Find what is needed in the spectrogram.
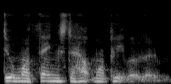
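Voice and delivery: lightly voiced nagging inner ego; ego's voice. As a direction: voice the anxious ego urging you on. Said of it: "it's my ego going".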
